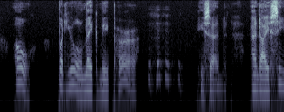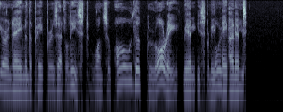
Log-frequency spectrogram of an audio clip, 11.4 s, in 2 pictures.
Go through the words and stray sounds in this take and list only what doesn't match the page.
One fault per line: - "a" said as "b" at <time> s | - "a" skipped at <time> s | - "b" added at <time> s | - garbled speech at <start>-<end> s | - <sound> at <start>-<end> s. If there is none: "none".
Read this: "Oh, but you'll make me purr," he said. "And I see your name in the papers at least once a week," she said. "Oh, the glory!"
- laugh at 3.0-3.7 s
- "week she said" skipped at 7.9 s
- garbled speech at 9.3-10.6 s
